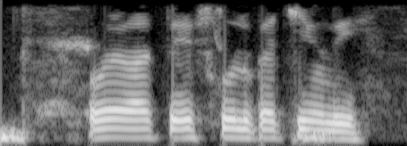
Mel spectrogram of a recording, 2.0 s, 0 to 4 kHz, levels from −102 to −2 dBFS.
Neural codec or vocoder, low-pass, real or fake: none; 3.6 kHz; real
